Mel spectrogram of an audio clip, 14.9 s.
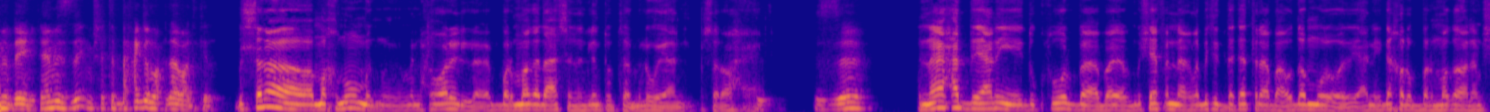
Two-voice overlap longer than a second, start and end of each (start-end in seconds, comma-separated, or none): none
